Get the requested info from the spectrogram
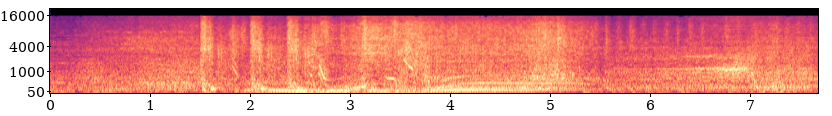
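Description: Film chase soundtrack: a car engine revving up and down with tyre squeal, over music. There are a few sharp knocks about a second and a half in.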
